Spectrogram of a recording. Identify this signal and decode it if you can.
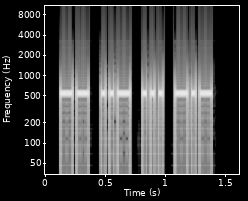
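Morse code, heard as a keyed tone, about 36 wpm, 550 Hz. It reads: MUSK
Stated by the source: Morse code news headlines at 35.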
